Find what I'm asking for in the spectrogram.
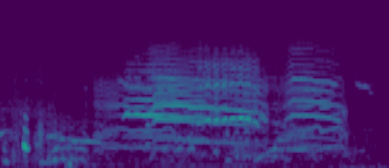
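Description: Goats and sheep in a Moroccan Atlas herd bleat in several drawn-out, wavering calls, one after another, close and fairly loud, with a few brief knocks and rustles at the start.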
